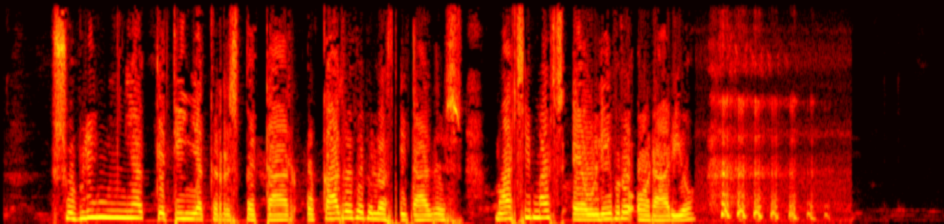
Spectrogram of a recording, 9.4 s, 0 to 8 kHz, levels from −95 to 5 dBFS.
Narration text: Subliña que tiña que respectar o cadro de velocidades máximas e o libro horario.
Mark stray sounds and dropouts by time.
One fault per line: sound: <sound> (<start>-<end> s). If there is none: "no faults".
sound: laugh (7.1-8.3 s)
